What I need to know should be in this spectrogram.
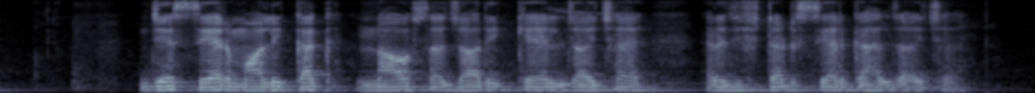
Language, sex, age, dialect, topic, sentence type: Maithili, male, 18-24, Bajjika, banking, statement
